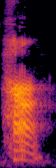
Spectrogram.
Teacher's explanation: এই দুইটা হরফ পড়তে খুবই কঠিন একটু কষ্ট করে পড়তে হয় হলকের মধ্যখান হইতে এই শোষো করে পড়তে হয় মুখ দিয়ে বাতাস বাইরে আর নিচের দিকে চাপ দিতে হবে হলকের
